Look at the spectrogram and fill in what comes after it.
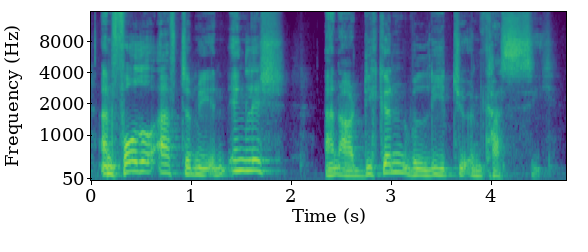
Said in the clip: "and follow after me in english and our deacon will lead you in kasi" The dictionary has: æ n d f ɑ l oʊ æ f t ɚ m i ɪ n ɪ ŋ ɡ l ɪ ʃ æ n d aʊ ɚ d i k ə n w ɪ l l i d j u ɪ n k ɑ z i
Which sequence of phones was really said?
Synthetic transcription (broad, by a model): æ n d f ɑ l oʊ æ f t ɚ m i ɪ n ɪ ŋ ɡ l ɪ ʃ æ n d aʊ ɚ d i k ə n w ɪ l l i d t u ɪ n k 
